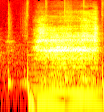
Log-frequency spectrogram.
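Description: Background music comes in about half a second in, with a man's long, breathy sigh over it.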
